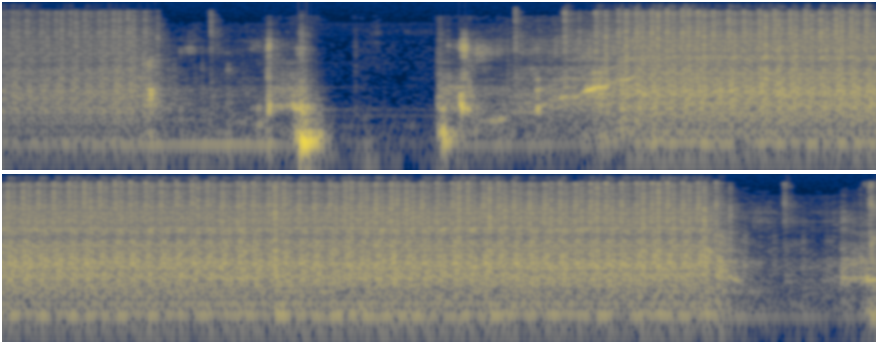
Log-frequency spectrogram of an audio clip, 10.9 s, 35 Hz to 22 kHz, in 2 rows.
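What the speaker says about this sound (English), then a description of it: "I can go ahead and adjust where I'm sewing and sew the other 3." Sewing machine stitching flannel inserts for vintage glass coasters, a short burst, a pause, then a long steady whirring run of stitching close by, stopping near the end.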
